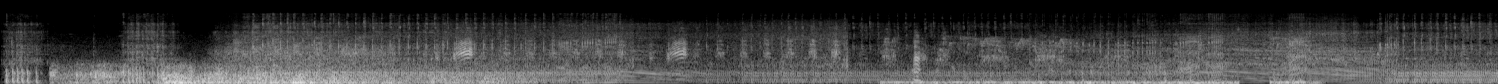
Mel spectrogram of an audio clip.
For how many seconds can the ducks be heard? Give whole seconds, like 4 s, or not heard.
11 s.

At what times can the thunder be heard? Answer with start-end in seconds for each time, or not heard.
0.5-5.4.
